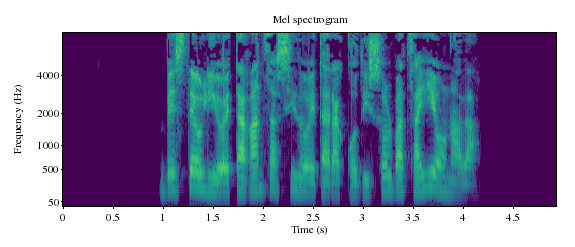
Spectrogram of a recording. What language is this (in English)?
Basque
